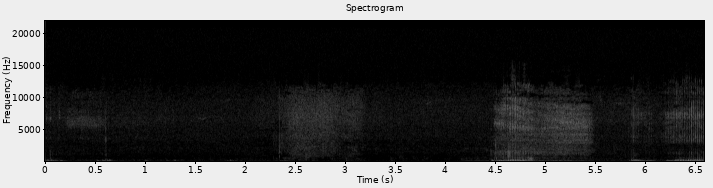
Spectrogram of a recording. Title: Snoring puppy. 4 months old. So sweet.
